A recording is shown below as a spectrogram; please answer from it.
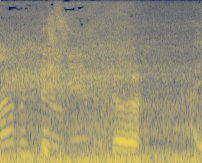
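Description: A man talking and laughing over the steady low hum of an idling engine.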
